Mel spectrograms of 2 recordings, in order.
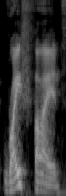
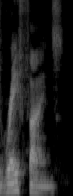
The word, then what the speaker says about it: Ralph Fiennes: Rife Fiennes is how you pronounce it.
